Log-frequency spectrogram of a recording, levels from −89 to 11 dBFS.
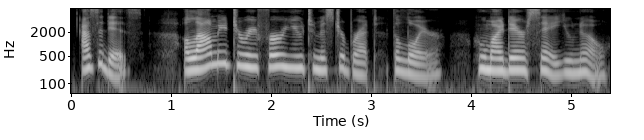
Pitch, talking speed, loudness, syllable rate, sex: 220 Hz, 210 wpm, -18 LUFS, 5.1 syllables/s, female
